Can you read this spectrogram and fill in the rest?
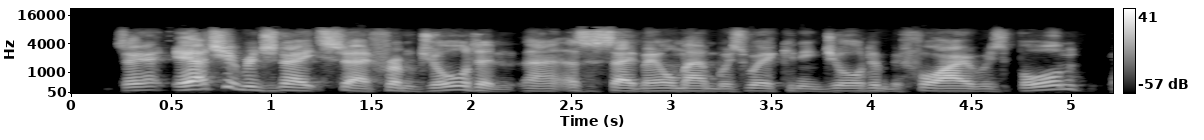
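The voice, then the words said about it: Northern English accent. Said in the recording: “a northern accent”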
